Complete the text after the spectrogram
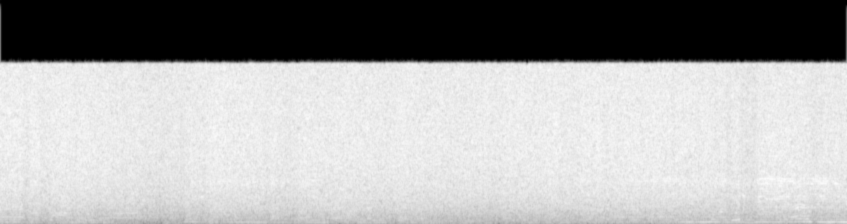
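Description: A car radio hisses loudly with static.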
